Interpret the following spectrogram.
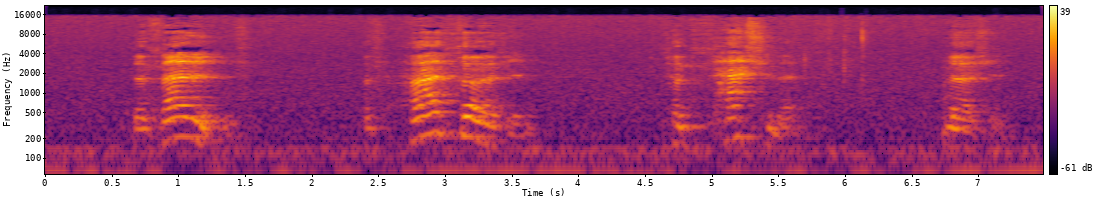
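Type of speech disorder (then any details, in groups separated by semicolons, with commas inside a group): Dysarthria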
